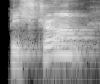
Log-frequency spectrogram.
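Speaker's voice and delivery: "strong" lifted high and held; stress on strong. Shown as a demonstration. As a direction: lean up into "strong" to show the strong beat. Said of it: "the first beat in the bar should".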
